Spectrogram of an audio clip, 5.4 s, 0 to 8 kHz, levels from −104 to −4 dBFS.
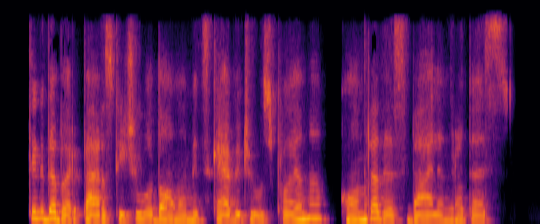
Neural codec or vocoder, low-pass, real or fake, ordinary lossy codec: codec, 16 kHz, 2 kbps, X-Codec, HuBERT features, trained on balanced general audio; 7.2 kHz; fake; AAC, 48 kbps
